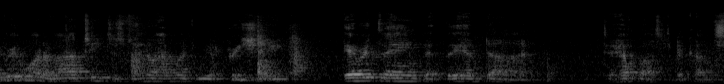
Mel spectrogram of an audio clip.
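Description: An elderly man preaches with animation through a microphone in a reverberant hall.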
